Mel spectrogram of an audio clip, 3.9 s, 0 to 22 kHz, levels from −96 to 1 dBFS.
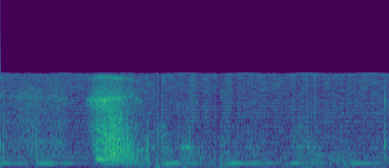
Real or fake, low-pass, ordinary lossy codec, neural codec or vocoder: real; 3.6 kHz; none; none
